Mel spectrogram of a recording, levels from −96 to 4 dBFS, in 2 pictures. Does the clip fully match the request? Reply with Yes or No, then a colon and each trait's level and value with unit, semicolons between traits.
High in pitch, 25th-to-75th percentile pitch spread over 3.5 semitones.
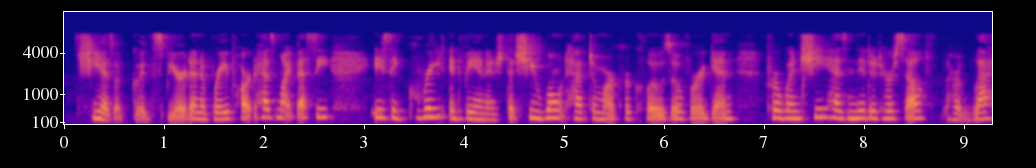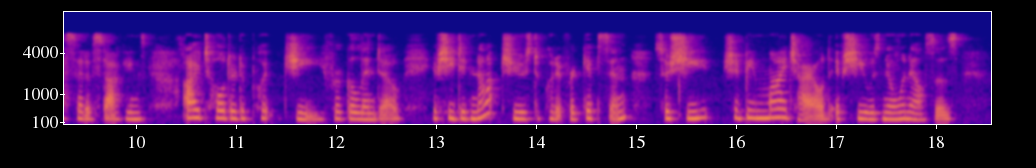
No: high, 225 Hz; narrow, 2.4 semitones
